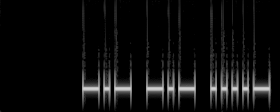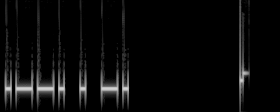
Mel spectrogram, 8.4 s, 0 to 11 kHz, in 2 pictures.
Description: Morse code, heard as a keyed tone, about 15 wpm, 700 Hz. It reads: KK4PEN
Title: USA Call Signs - 6 Characters - 2x Character Spacing - 15wpm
